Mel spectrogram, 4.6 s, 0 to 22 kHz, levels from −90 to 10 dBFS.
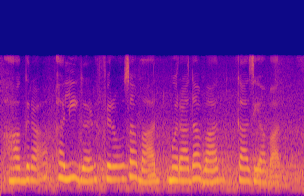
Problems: none marked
